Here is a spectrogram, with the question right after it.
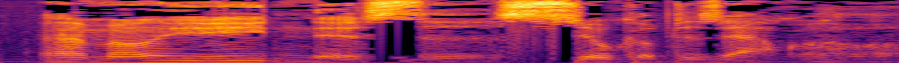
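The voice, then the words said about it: Imitates another person's voice. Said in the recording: “this is you. This is my bullshit impression”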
